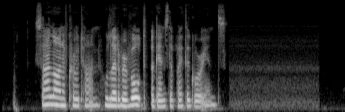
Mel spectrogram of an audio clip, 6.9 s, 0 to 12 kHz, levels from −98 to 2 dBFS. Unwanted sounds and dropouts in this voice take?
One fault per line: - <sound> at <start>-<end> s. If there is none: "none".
none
